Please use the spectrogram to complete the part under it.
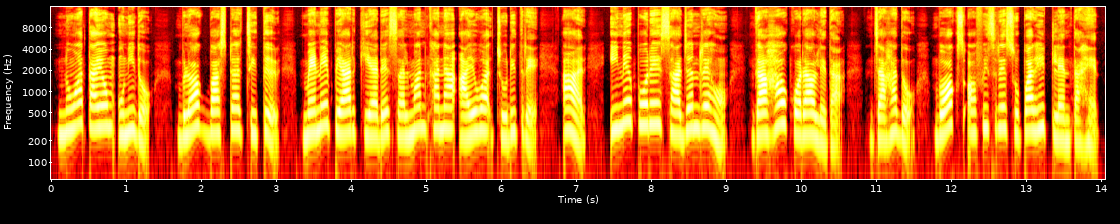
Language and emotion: Santali, neutral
